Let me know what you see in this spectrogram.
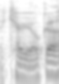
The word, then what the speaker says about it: karaoke: But yeah, is that how it's pronounced? – Yeah, karaoke.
